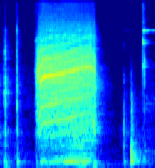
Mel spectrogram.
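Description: A Klein Tools KNECT power tool whirs in a single loud, steady burst of about a second while driving a bolt, with faint clicks and handling noise before and after.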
